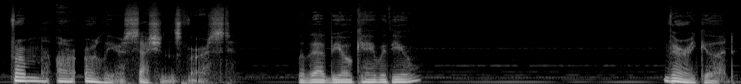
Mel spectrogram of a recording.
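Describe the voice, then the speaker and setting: A man acting as a possessive male psychiatrist in an ASMR roleplay, with a low, husky voice. He speaks in measured, soothing clinical phrases with a widely moving melody, sounding quietly self-assured. Faint music plays underneath. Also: exaggerated voice. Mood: calm, reassuring. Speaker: roleplay voice actor. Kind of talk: ASMR roleplay, scripted monologue to the listener.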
